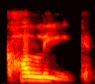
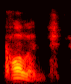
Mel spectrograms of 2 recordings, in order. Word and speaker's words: colleague: yes okay and yes I know it looks like the word College okay it looks like college okay but it's pronounced differently okay so it's this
